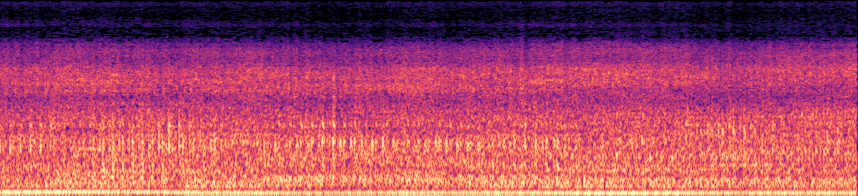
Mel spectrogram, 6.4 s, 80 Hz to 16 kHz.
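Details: Nissan VQ35DE 3.5 L V6 with variable cam timing, 315 hp, from a Z33 350Z / G35 convertible, idling with a deep regular knock under the engine note: worn connecting rod bearing knock.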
